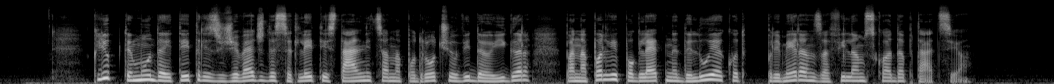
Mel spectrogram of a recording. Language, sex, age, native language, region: Slovenian, female, 18-29, Slovenian, Central Slovenia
